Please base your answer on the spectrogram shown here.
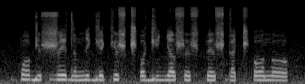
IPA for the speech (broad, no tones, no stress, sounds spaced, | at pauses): p ɔ ɡ i ʂ ʐ e d ɐ n̪ i ɡʲ a kʲ ɐ ʂ t͡ʃʼ ɔ ɡʲ ɨ ʎ a ʂ e ʂ p e ʂ ɡ a t͡ʃʼ ɔ n̪ ɔ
